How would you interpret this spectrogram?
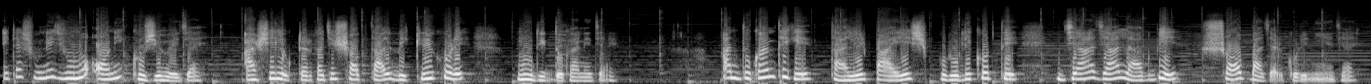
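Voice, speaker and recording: A woman's voice: on the high side, expressive, moderate pace, darkish tone, faint music behind. A woman narrating a scripted fairy-tale cartoon as its storyteller.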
